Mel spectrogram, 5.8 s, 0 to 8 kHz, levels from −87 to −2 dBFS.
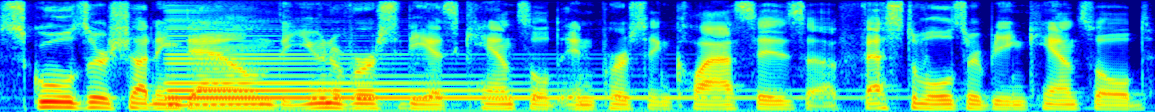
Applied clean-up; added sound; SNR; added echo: none; Acoustic guitar; 5 dB; none.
